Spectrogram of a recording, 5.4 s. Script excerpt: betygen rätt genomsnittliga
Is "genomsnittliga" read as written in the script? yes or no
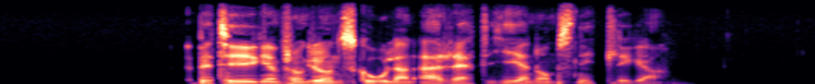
yes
